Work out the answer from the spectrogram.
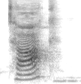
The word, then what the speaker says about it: talk: Now, moving on to silent L words with sentences. So we have half, palm, talk, psalm, walk, folk.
